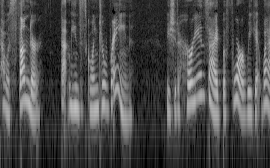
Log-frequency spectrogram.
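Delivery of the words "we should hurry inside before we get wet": ordinary delivery, nothing marked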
